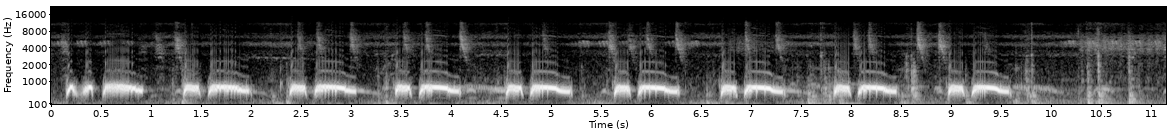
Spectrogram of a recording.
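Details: Decoy spotted dove giving the 'thúc gù' coo sequence in a field voice to lure wild birds for trapping: steady series of soft low double coos, each a brief note followed by a drawn-out slightly falling one, evenly paced.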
